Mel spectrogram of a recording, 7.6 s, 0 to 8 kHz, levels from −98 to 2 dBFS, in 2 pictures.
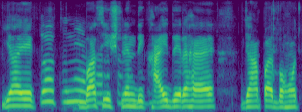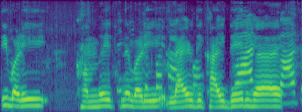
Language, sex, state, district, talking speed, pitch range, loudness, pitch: Hindi, male, Chhattisgarh, Korba, 165 wpm, 155-175 Hz, -18 LUFS, 160 Hz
